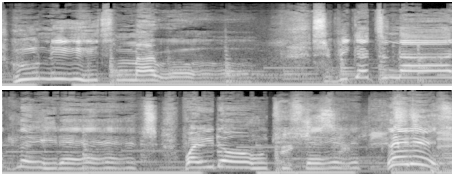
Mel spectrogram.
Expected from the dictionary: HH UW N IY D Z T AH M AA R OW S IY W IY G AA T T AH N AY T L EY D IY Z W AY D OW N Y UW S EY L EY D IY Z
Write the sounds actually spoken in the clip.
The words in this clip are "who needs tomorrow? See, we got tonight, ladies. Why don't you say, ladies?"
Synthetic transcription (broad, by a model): HH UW N IY D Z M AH IH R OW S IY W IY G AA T T AH N AY T L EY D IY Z W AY D OW N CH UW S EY L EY D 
